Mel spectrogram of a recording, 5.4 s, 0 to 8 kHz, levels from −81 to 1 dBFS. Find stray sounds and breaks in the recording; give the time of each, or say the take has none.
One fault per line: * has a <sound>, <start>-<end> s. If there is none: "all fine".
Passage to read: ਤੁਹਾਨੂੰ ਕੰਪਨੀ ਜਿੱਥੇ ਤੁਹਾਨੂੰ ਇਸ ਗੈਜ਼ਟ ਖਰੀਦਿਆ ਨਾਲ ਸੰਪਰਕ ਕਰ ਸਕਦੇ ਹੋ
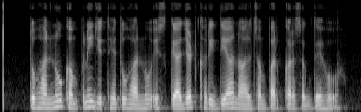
all fine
